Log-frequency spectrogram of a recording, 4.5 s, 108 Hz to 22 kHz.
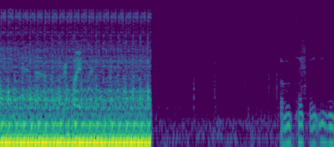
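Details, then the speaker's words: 1992 Yamaha XJ600 Seca II after carb work: uneven, lumpy idle of about three pulses a second before cutting off, with cylinder two suspected of missing; its spark plug is caked up and a very weak spark is suspected. "The uh the plug onto is all caked up. So, I may have just a really really weak spark."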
